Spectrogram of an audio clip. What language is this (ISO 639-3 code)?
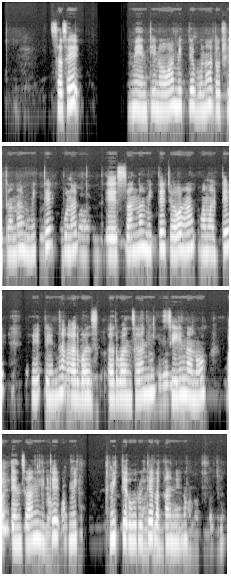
sid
